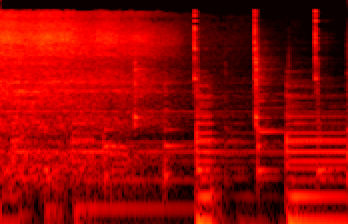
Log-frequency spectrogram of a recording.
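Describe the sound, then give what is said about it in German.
A hair dryer blows with a steady airy whoosh and motor hum, then a series of clunky thumps and bumps interrupt it near the end. “Ein Föhn. Mit einem Föhn?”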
